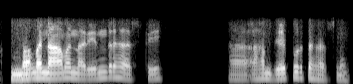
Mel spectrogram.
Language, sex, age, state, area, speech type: Sanskrit, male, 30-45, Rajasthan, rural, conversation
